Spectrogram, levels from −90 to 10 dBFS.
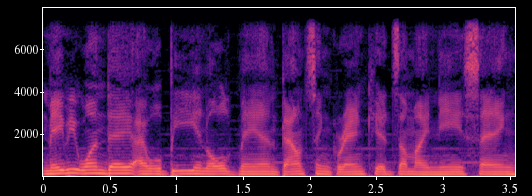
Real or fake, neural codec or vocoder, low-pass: real; none; 7.2 kHz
